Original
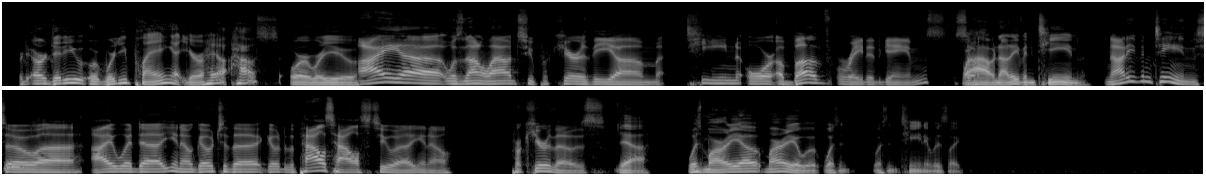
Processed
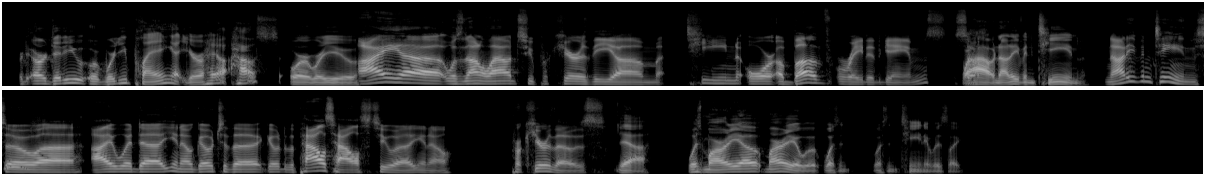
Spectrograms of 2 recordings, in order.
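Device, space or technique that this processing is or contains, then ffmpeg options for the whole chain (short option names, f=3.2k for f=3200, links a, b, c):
filter by subtraction: -filter_complex "[0:a]asplit=2[a][b];[b]lowpass=820,volume=-1[c];[a][c]amix=inputs=2:normalize=0"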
